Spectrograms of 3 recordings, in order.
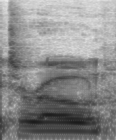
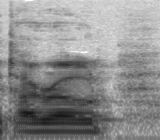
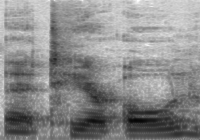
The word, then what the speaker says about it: Tyrone: terrone Wallace Tyrone Wallace I say terrone some people say Tyrone I you know I whatever Way Tyrone pronounces it I'm cool with that just to be clear I'm thinking of the county the name comes from uh which is tier own which is the uh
